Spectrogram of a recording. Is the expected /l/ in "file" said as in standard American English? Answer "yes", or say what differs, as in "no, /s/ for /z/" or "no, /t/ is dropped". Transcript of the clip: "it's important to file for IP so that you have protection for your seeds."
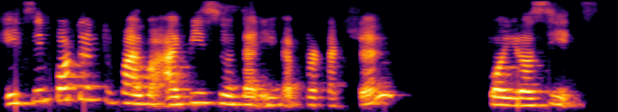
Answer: no, /n/ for /l/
